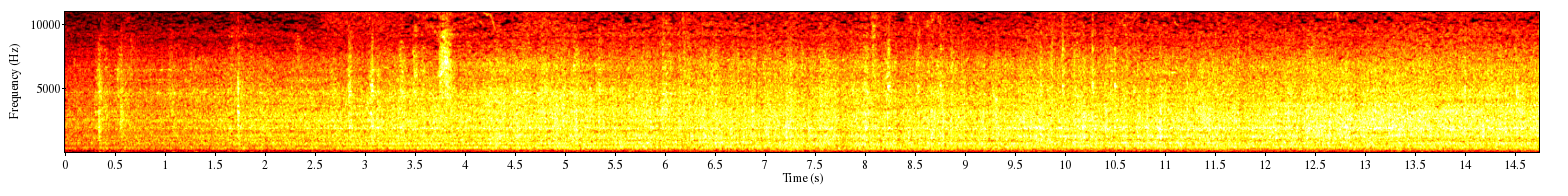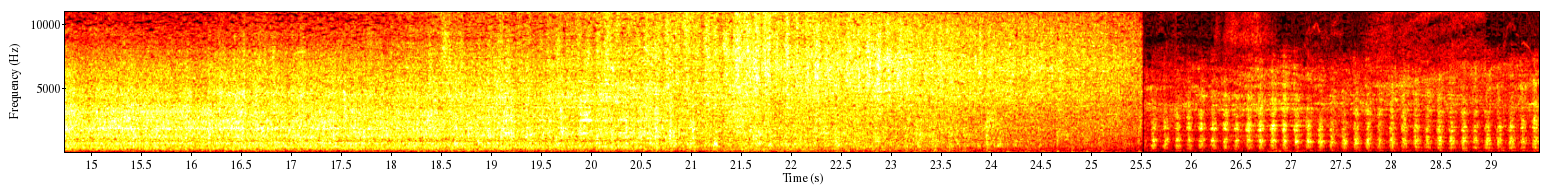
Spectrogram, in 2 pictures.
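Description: Train passing close by: a Class 25 diesel locomotive leading coaches, with a BR Standard 9F steam locomotive on the rear, wheels clattering over the rail joints. The sound builds over the first few seconds, holds steady, then fades. About 25 seconds in it gives way to a quieter, regular pulsing as the 9F steam locomotive approaches in the distance.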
